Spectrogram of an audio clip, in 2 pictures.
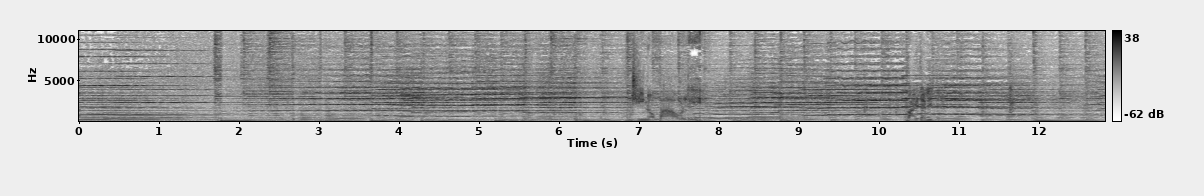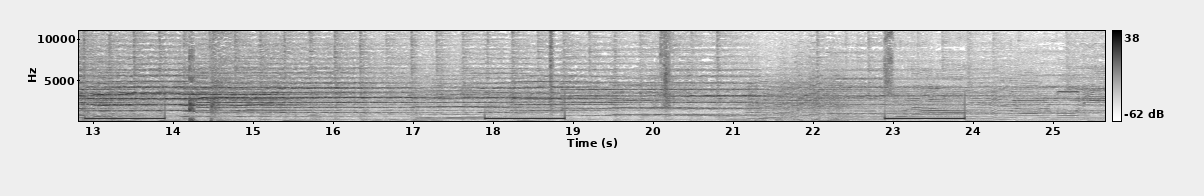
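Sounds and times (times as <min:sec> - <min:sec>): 
lively instrumental music: 0:00.0 - 0:25.6
speech: 0:07.0 - 0:07.9, 0:10.4 - 0:10.9
telephone ringing: 0:12.9 - 0:14.0, 0:17.9 - 0:18.9, 0:22.9 - 0:24.0.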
